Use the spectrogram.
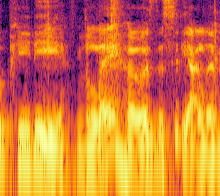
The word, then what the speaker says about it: Vallejo: In the box, you'll see the stuff labeled Vallejo PD. Vallejo is the city I live in. If you're not sure, it's pronounced Vallejo.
